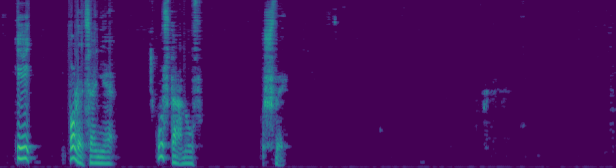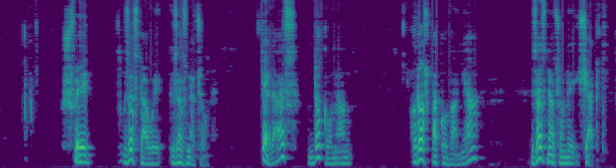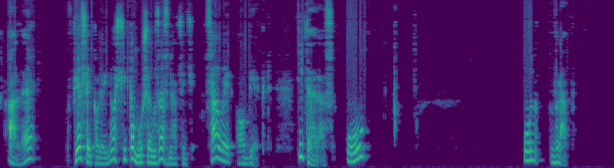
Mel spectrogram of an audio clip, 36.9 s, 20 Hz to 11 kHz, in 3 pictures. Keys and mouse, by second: 10.4-12.1 middle drag, 12.7 KP_7, 28.5 a, 32.2 u.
